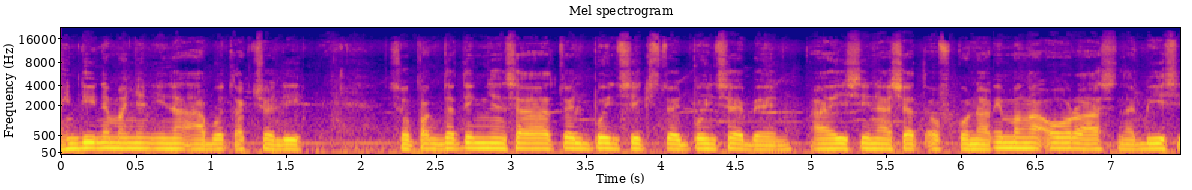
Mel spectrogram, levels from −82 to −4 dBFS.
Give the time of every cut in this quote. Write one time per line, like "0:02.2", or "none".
0:04.9
0:06.2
